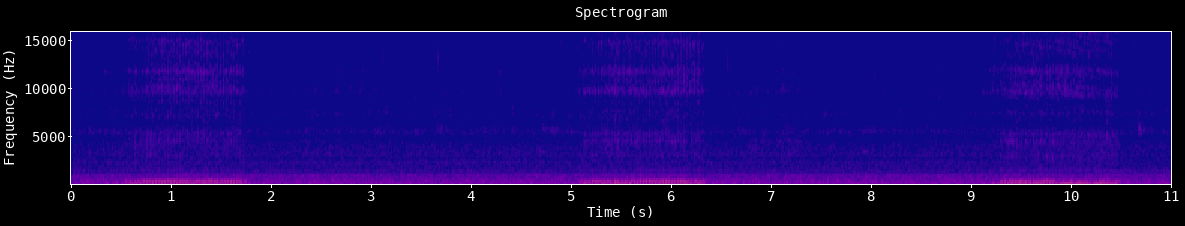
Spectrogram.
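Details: Three drawn-out, buzzy snores from Rei, a female French Bulldog asleep indoors, arriving about every four seconds, each a low vibrating drone over a faint background hum.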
